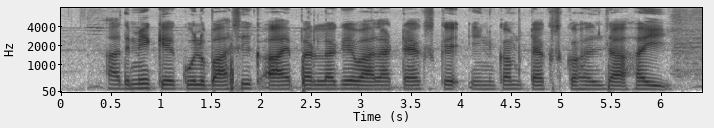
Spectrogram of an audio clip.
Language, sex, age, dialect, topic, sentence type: Magahi, male, 18-24, Central/Standard, banking, statement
